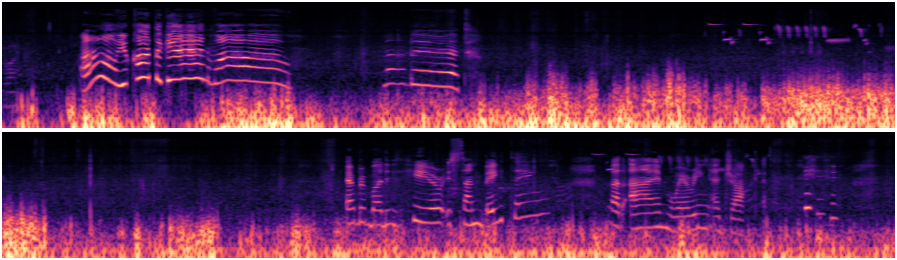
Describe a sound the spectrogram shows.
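A young woman talks close to a microphone with animation.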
